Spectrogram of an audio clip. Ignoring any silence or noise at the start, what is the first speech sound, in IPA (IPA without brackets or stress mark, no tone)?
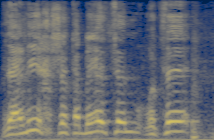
z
